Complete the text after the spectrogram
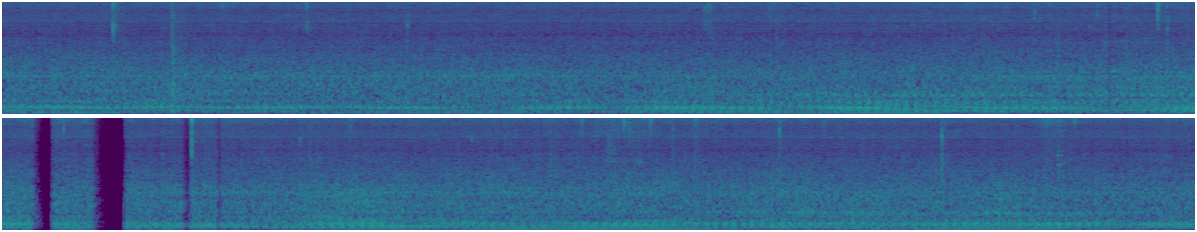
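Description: Steady low traffic rumble with engine hum and a brief dropout midway; no animal calls stand out.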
